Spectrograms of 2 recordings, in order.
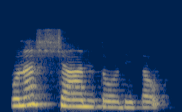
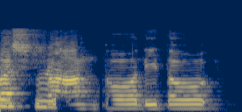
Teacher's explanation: It's little stress on sha here. Visarga is before the sha.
